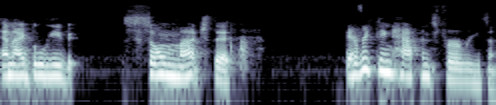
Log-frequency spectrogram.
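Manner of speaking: moved, halting, stopping mid-phrase, broken phrases. Talking about sharing a surgery anniversary date with the guest, emotional. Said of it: "I'm having an emotional moment".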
